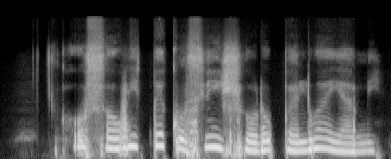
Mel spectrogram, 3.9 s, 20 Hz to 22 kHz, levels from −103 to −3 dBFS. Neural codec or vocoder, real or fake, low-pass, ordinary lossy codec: autoencoder, 48 kHz, 32 numbers a frame, DAC-VAE, trained on Japanese speech; fake; 14.4 kHz; none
